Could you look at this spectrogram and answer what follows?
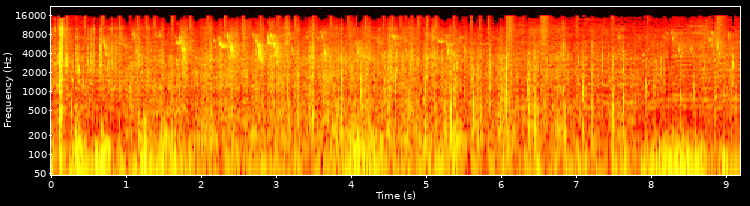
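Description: Horse hooves clip-clop on the ground at a farm pasture, a steady loose patter of footfalls with occasional birds in the background and no talk.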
